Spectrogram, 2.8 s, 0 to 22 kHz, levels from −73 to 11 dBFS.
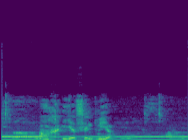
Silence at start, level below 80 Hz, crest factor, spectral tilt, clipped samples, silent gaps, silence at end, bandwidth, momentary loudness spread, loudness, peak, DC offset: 0 s; -46 dBFS; 14 dB; -5 dB/octave; under 0.1%; none; 0 s; 7.6 kHz; 8 LU; -16 LUFS; -2 dBFS; under 0.1%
